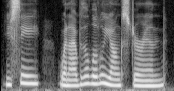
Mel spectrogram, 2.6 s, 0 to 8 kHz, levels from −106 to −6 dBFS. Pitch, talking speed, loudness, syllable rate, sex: 215 Hz, 205 wpm, -17 LUFS, 5.1 syllables/s, female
